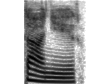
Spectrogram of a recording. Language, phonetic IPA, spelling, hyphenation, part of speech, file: Hungarian, [ˈtaːɲeːr], tányér, tá‧nyér, noun, Hu-tányér.ogg
- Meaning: plate (dish)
